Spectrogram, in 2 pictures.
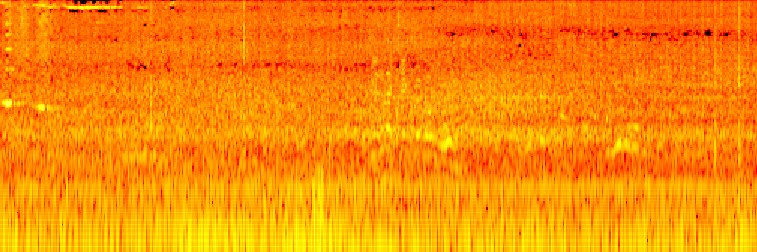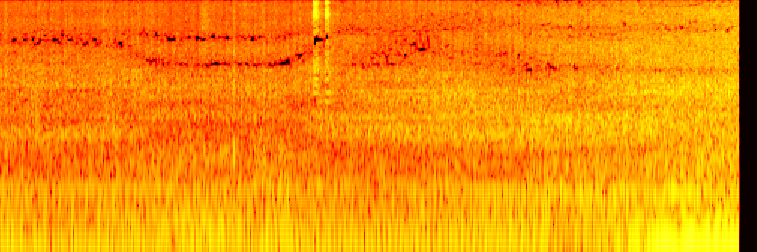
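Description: A truck engine running at close range, a steady low rumble with people talking faintly in the background. The rumble grows louder near the end.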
